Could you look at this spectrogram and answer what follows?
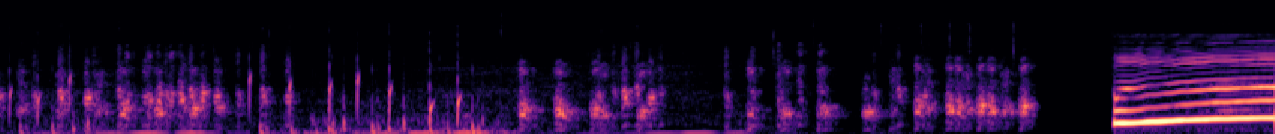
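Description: Chickens on a chicken farm in the Minecraft video game cluck in short, rapid bursts for several seconds, fairly close, followed by a brief pause and then a loud, sustained crowing-like call at the end.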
